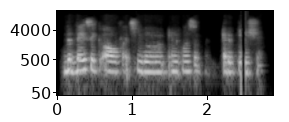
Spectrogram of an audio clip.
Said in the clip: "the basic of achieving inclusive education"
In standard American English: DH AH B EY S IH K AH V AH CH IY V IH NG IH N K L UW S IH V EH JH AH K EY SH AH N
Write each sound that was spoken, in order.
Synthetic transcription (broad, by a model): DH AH B EY S IH K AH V AH CH IY V IH NG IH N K UW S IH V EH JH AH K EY SH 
